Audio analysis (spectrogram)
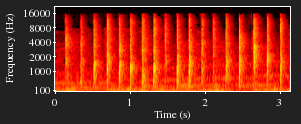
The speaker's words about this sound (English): Let me Shia LaBeouf clap for you.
